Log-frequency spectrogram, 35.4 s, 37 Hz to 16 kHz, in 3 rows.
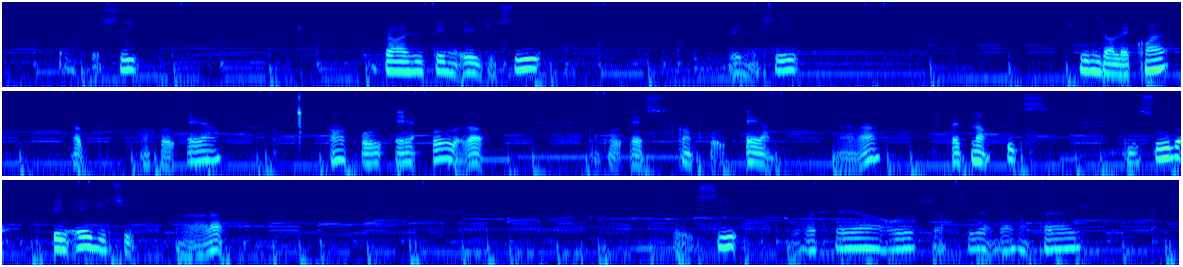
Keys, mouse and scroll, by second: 0.3-2.1 middle drag, 1.4 click, 2.9-4.4 middle drag, 4.3 ctrl+r, 7.6 ctrl+r, 9.9-14.0 middle drag, 11.8 r, 14.0 r, 17.2 r, 17.2 a, 17.9 ctrl+s, 19.2 ctrl+r, 22.2 x, 24.3 ctrl+r, 28.3-32.0 middle drag, 31.4-33.2 right drag, 32.0 click, 33.8-35.3 right drag, 34.3 click.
